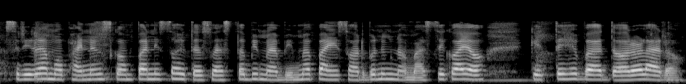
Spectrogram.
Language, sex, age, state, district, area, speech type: Odia, female, 18-30, Odisha, Kendrapara, urban, read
